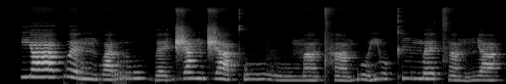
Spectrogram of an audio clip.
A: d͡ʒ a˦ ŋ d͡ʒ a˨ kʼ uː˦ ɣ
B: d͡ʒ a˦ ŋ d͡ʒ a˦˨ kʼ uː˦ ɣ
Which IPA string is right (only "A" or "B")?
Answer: B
